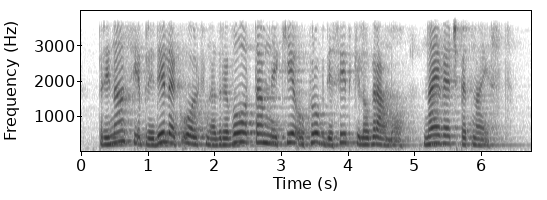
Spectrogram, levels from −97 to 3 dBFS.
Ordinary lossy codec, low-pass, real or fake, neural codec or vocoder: none; 3.6 kHz; real; none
